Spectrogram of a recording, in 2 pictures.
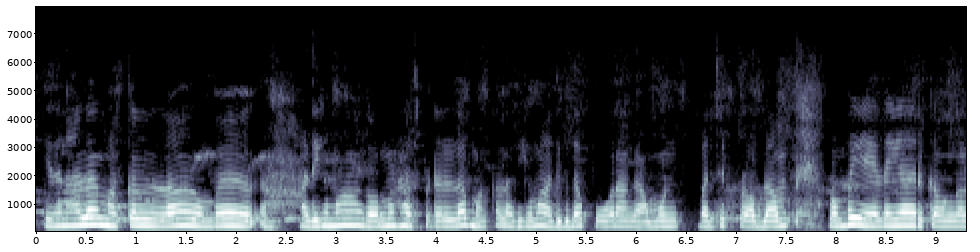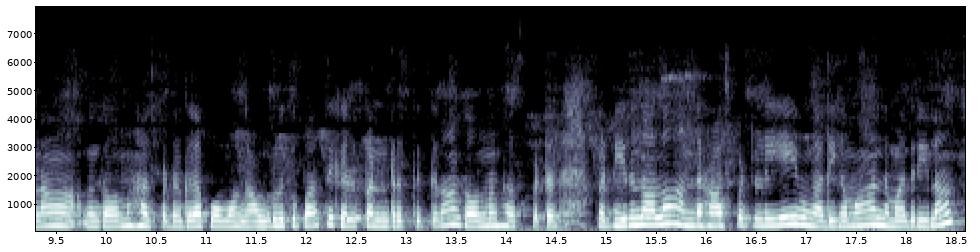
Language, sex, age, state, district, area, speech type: Tamil, female, 18-30, Tamil Nadu, Namakkal, rural, spontaneous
